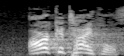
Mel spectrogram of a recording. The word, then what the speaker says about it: archetypal: Archetypal. Thank you. See, it's good that we have elders who know what they're talking about to correct us young folk. Peter's archetypal, thank you, quality, or his main quality, is his unending youth.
